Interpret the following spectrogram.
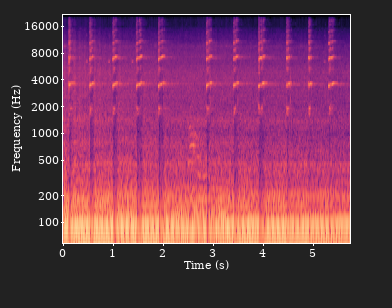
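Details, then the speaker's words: Porsche 930 Turbo at idle, engine bay: sharp, high chirping squeaks about twice a second over a steady idle, traced to a dry, squeaky throttle linkage. "that's the throttle linkage that's definitely this squeaked"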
